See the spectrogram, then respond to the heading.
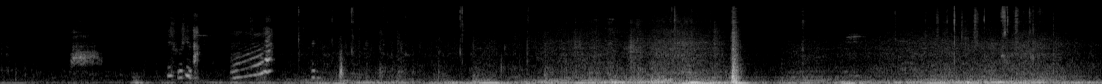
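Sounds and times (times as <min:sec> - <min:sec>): low steady rumble: 0:02.3 - 0:11.0
crunchy chips being chewed: 0:09.2 - 0:10.6.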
